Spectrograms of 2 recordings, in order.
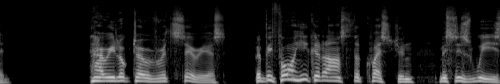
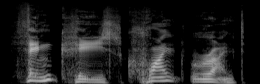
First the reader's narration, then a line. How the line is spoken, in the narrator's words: said Sirius through clenched teeth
